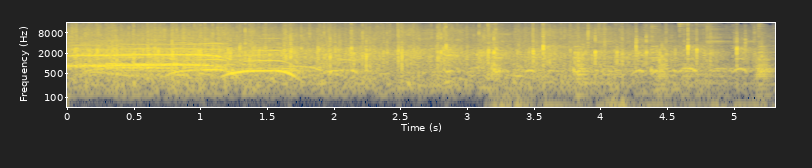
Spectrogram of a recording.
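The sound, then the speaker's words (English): An audience applauds the contestants of a radio puzzle quiz show, the clapping loud and full at first, then dropping to a lower, thinner patter. “Give them a hand, our contestants.”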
